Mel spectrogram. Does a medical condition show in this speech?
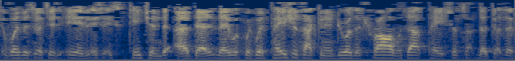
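Yes: stuttering; lifelong stutter; stuttering amount varies, heavy stuttering greatly lengthens speaking time; here repeated sounds.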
